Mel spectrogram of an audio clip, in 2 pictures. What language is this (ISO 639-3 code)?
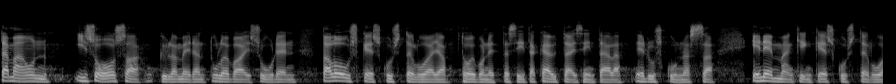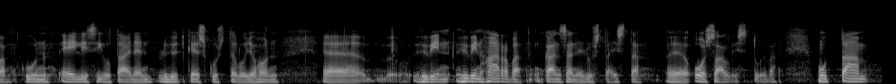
fin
